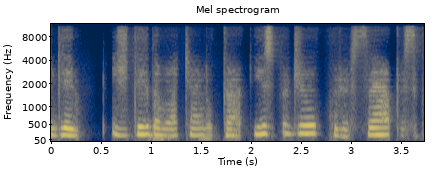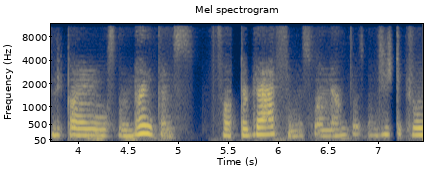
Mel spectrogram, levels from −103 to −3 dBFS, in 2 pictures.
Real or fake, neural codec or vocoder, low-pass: fake; codec, 44.1 kHz, 0.9 kbps, DAC; 10.8 kHz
